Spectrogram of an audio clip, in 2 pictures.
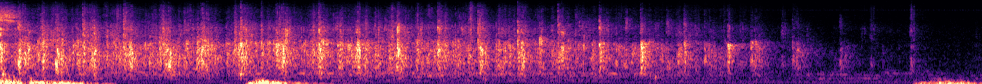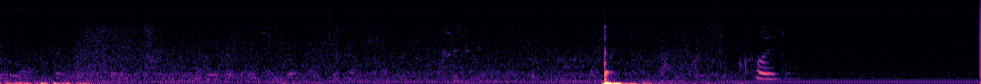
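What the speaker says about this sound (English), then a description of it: "can we have a huge round of applause?" Audience applause at a college E-Summit launch event, loud and dense clapping for about six seconds before tapering off into a quiet room with a few faint knocks.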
